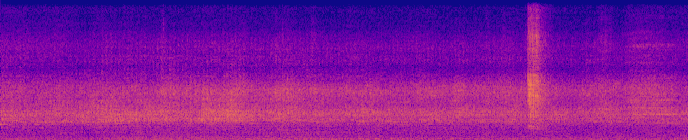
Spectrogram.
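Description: Steady background hum and hiss, with one sharp click a little over five seconds in.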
